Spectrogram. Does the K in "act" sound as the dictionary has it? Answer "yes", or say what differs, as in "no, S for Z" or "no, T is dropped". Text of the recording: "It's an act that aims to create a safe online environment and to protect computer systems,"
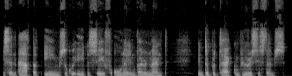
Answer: yes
